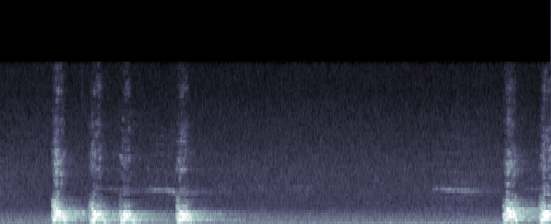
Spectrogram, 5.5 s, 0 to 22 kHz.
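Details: A neighbour's dog barks in bursts on 11-13-2020: four quick barks within the first two seconds, nearly three seconds of quiet with faint hiss, then two more barks close together near the end.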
